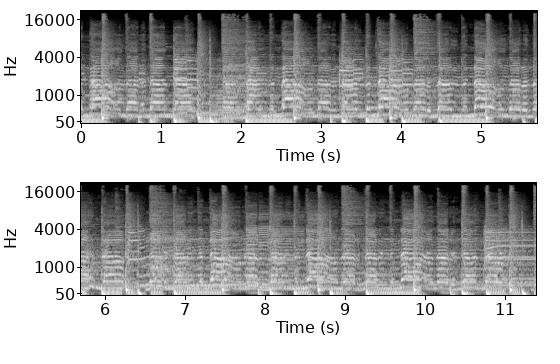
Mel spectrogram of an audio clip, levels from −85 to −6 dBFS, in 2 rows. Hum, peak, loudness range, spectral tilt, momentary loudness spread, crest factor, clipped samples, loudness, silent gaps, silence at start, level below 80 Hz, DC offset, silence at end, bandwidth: none; 0 dBFS; 1 LU; -5 dB/octave; 3 LU; 14 dB; under 0.1%; -15 LUFS; none; 0 s; -22 dBFS; under 0.1%; 0 s; over 20 kHz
